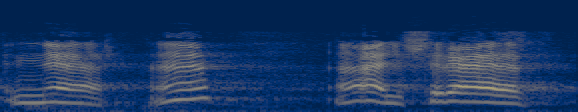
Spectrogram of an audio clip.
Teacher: إذا قرأنا كلمة مثلا النار وكانت مجرورة قرأناها بالإمالة، إذا وقفنا عليها نقف النار، الشرار، يعني نقف بالإمالة وصلا ووقفا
